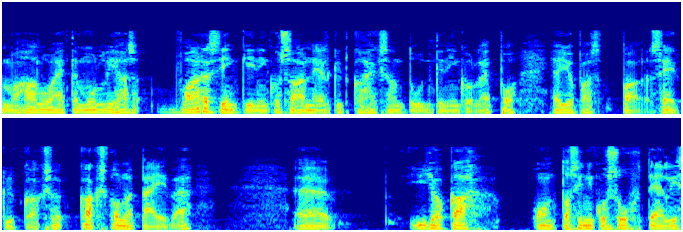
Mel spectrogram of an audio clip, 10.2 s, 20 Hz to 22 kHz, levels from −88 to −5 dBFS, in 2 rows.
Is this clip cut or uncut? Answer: cut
